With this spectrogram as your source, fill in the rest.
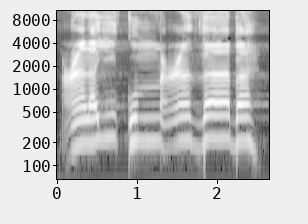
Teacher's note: Mim sukun bertemu ain idhar syafawi. Mim sukun dibaca jelas tanpa mendengung. Bertemunya mim sukun dengan huruf hijaiyah selain mim dan ba.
